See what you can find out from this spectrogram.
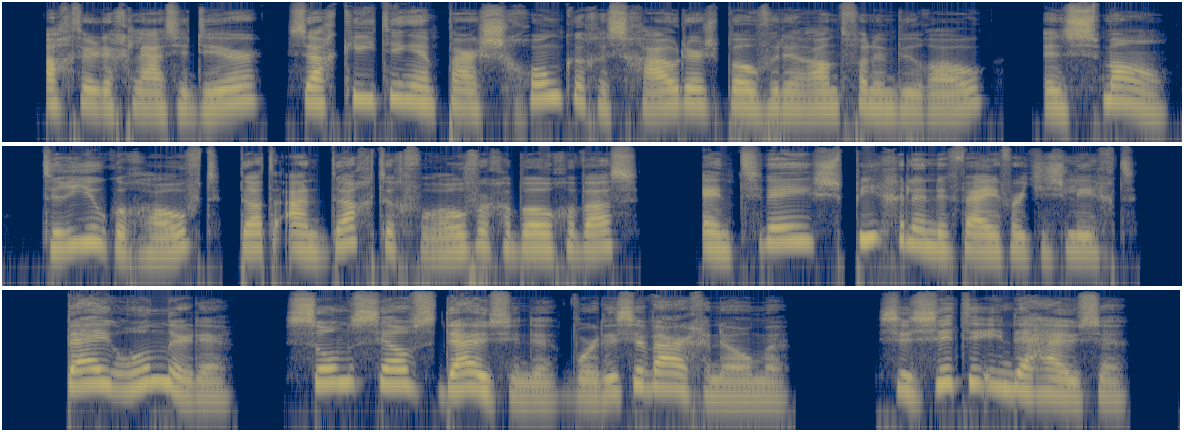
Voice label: Audiobook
